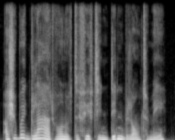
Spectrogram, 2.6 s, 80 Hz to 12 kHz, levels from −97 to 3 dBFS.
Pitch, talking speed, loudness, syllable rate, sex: 190 Hz, 275 wpm, -17 LUFS, 6.2 syllables/s, female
